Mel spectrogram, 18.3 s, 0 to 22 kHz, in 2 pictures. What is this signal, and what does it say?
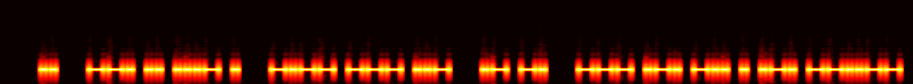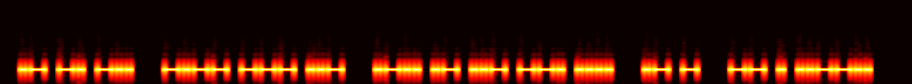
Morse code, heard as a keyed tone, about 25 wpm, 700 Hz. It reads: I GIVE YOU AN ORDER, AND YOU LAUGH AT ME?
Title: Sentences from Top 1000 Words - Review Part 2 - 25wpm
